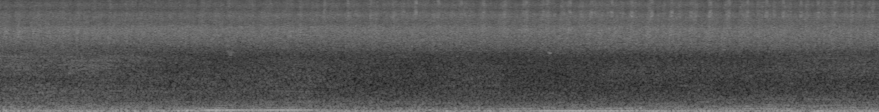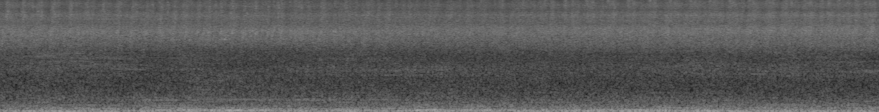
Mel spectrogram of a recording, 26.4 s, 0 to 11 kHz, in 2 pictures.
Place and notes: {
  "title": "五權公園, 中壢區正大街 - Cicada cry",
  "date": "2017-07-26 07:13:00",
  "description": "in the park, Cicada cry, traffic sound",
  "latitude": "24.96",
  "longitude": "121.20",
  "altitude": "126",
  "timezone": "Asia/Taipei"
}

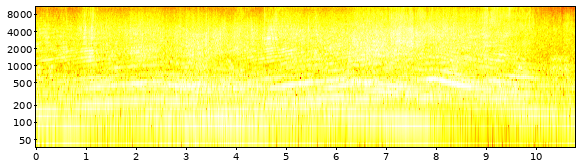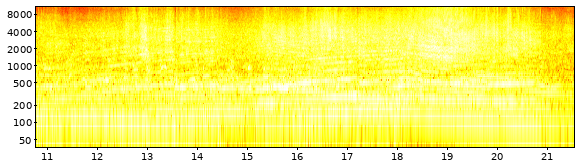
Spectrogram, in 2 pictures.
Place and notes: {
  "title": "Derby, UK - british motorcycle grand prix 2007 ... motogp warmup ...",
  "date": "2007-06-24 09:30:00",
  "description": "british motorcycle grand prix 2007 ... motogp warm up ... one point stereo mic to minidisk ...",
  "latitude": "52.83",
  "longitude": "-1.38",
  "altitude": "96",
  "timezone": "Europe/London"
}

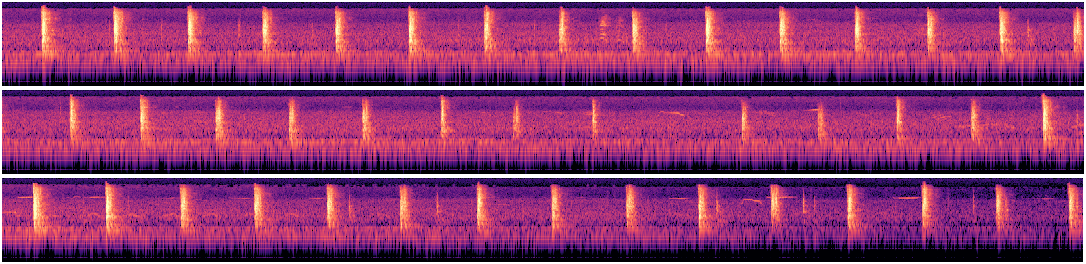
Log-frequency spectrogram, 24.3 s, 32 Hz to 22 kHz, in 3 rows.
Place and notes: {
  "title": "Katwijk-Aan-Zee, Nederlands - Flag in the wind",
  "date": "2019-03-29 16:20:00",
  "description": "Katwijk-Aan-Zee, a flag into the wind near the Katwijkse Reddingsbrigade Post Noord.",
  "latitude": "52.21",
  "longitude": "4.40",
  "timezone": "Europe/Amsterdam"
}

